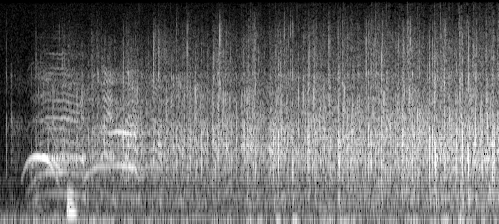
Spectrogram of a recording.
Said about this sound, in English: Seems like there's more than... five people clapping.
